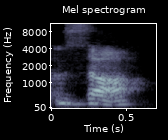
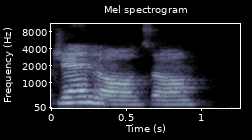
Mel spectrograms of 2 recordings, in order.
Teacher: our singular S here sandwiched by two O's, which are vowels. So it's that Z sound, that zipper sound in English.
